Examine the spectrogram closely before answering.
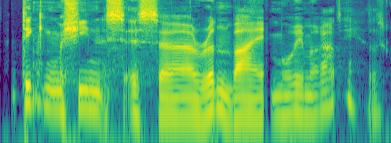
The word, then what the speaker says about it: Mira Murati: Mira Murati.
